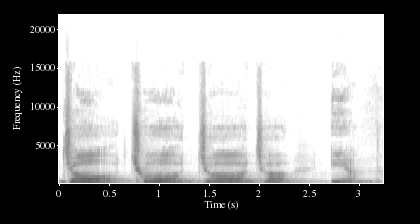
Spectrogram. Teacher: तालव्य मतलब कि तालु से, जिनका तालु से उच्चारण हो उनको हम तालव्य कहते हैं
